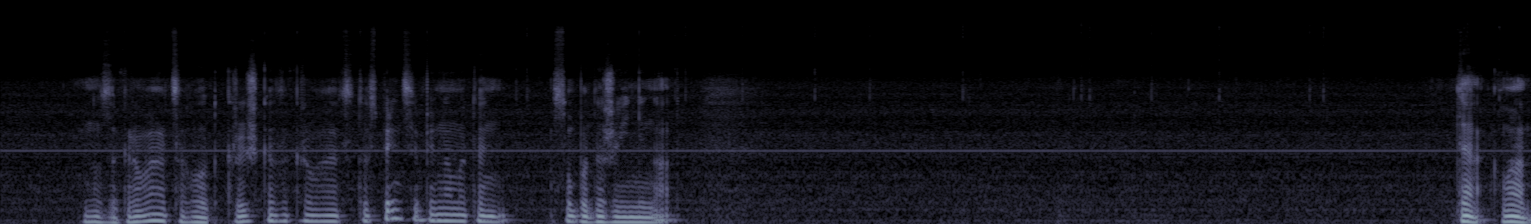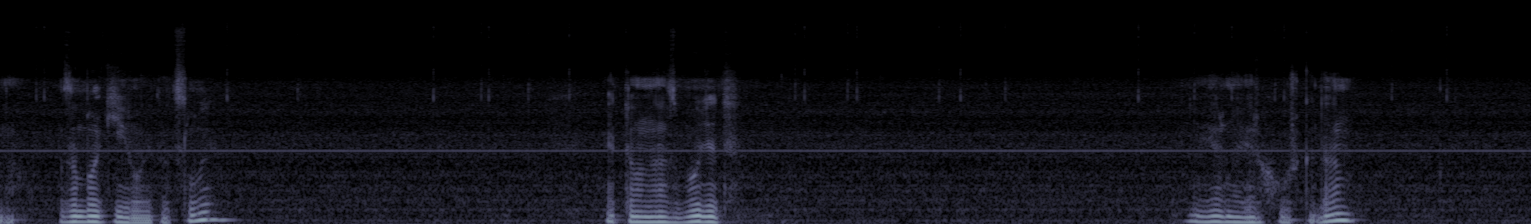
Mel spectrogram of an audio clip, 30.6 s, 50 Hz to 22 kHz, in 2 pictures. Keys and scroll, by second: 10.7 ctrl+space, 16.6 ctrl+2.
